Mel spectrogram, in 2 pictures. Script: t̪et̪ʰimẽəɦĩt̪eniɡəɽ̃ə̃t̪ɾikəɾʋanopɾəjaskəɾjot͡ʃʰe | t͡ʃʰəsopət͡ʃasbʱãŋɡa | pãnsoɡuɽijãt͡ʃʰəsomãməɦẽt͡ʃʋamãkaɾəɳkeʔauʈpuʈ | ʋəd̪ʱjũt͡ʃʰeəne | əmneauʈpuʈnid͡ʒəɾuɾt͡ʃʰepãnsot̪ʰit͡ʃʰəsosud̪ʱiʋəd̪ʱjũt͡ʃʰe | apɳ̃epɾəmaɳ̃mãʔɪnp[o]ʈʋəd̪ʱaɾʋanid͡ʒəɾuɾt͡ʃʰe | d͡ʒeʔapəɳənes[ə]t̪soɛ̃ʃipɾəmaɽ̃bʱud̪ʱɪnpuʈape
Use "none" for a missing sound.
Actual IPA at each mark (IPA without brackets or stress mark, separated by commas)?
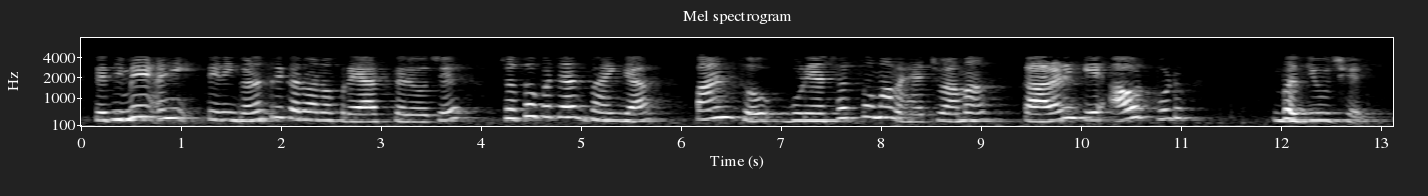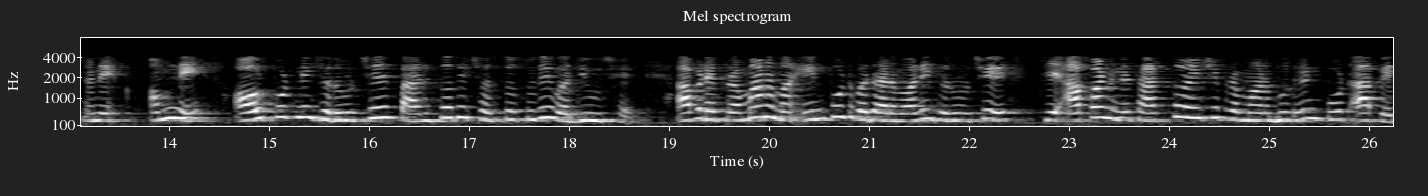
u, a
